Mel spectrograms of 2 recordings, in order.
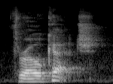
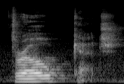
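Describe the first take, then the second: No difference in how they are said.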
